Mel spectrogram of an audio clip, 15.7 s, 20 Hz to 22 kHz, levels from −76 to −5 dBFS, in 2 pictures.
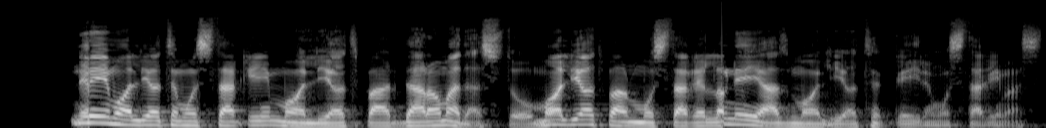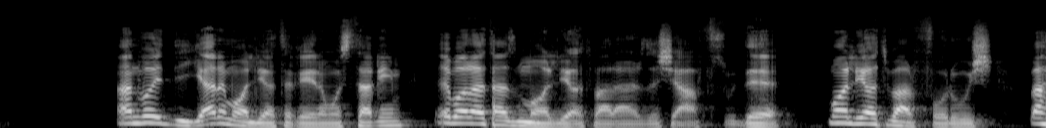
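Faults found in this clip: Damaged data in a compressed stream: short bursts in speech at 0.65 s, 5.41–5.43 s and 11.54 s. Each burst is about 20 ms. Probable component is the decoder input. Corrupt bytes are misread as frame data, and the decoder loses sync until it finds the next valid frame header. Distinguished from network packet loss because the fault comes from misdecoded corrupt bytes and lost frame sync rather than from missing packets and concealment.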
